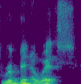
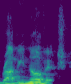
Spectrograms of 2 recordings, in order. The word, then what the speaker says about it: Rabinovich: But the family name was pronounced Rabinowitz, as opposed to my family name, that was more from Romania rather than from the Ukraine. In Romania, it was pronounced Rabinovich. We're not related, but it's spelled the same, but Rabinovich or Rabinowitz. In Ukraine, they pronounce it closer to Rabinowitz.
